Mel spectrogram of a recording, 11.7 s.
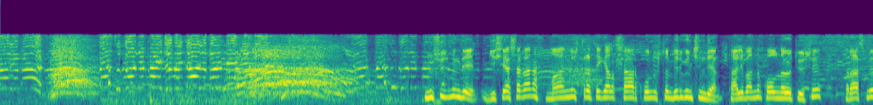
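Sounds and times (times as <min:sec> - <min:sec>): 
protesters at a demonstration in Kabul shouting: 0:00.3 - 0:01.6, 0:02.6 - 0:05.0, 0:07.1 - 0:08.2
protesters in Kabul chanting death to the Taliban: 0:00.6 - 0:01.4, 0:03.1 - 0:04.7
speech: 0:05.7 - 0:11.6.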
